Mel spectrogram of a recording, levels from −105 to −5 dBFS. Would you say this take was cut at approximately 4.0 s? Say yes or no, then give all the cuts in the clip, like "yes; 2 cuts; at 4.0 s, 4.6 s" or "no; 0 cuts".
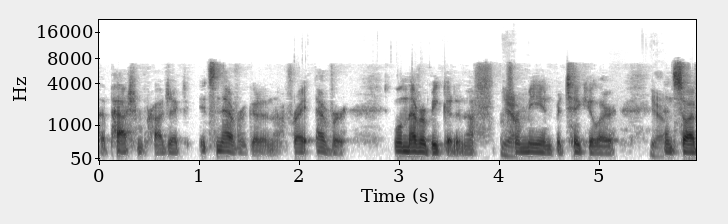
yes; 1 cut; at 4.0 s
